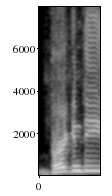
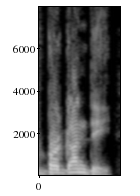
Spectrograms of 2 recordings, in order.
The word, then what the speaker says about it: Burgundy: We take all the French, we take all your French shit, and then we just Southernize that, and we just so Burgundy, no, that's Burgundy, and Calliope, no, that's Calliope.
